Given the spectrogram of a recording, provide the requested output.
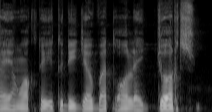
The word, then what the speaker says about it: Georgia: di negara bagian George tulisannya Georgia bacanya George semua penduduk desa itu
